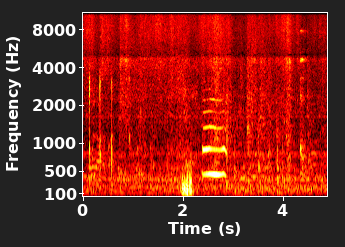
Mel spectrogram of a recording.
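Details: Cat at a pet store, greeted by a person: one short, steady, tonal meow held level for under half a second, just after a brief spoken word, in a noisy indoor room.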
